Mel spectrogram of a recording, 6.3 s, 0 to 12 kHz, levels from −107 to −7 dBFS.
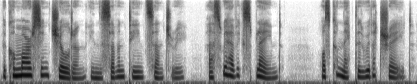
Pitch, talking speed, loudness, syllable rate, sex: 205 Hz, 165 wpm, -21 LUFS, 5.4 syllables/s, female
